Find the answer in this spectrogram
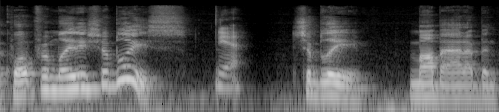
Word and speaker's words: Chablis: Chablis. My bad, I've been saying the name wrong.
